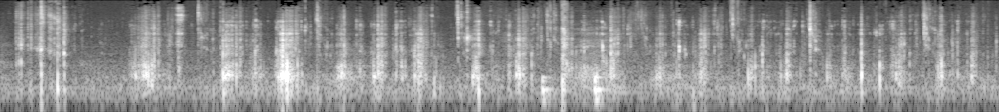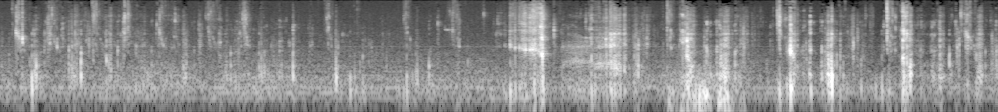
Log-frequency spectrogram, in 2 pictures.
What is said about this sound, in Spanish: hay otras personas que es totalmente desagradable el sonido de, masticar. A ver, ¿por qué no ponemos una muestra fría de cómo se escucha cuando mastican con la boca abierta?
